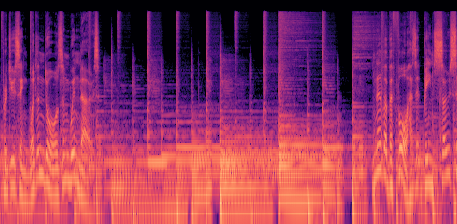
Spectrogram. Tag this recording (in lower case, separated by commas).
speech, music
